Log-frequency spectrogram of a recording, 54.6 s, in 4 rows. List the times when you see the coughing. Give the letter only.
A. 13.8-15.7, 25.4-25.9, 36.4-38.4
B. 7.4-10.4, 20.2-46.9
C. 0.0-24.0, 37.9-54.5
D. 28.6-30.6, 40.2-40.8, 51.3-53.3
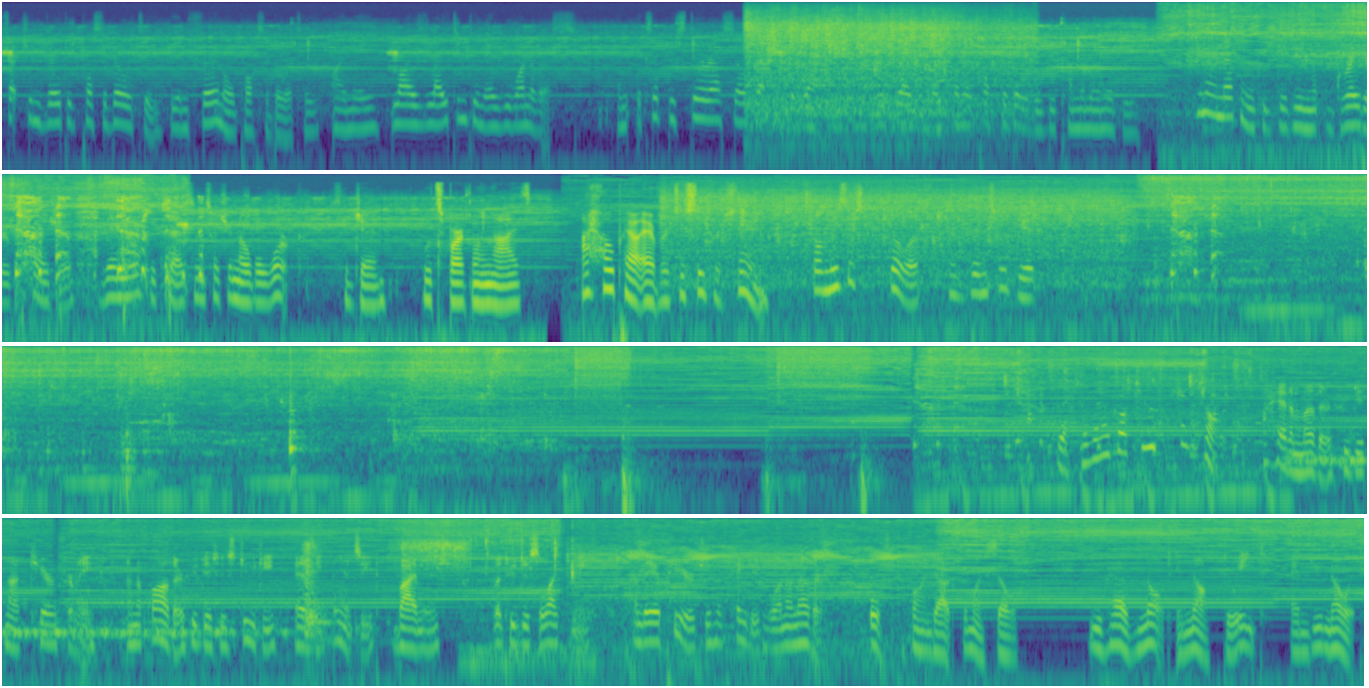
A.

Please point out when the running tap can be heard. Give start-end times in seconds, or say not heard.
7.4-10.4, 20.2-46.9.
